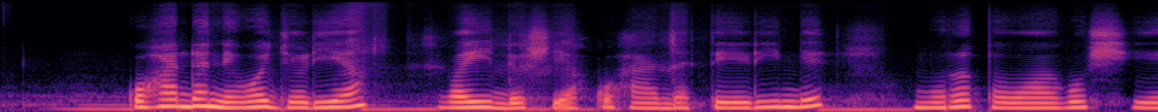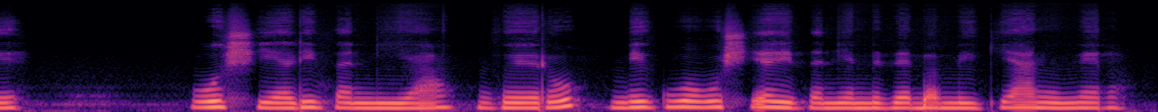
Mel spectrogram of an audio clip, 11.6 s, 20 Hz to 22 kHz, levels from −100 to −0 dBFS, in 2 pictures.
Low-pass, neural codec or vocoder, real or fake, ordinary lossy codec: 19.8 kHz; autoencoder, 48 kHz, 32 numbers a frame, DAC-VAE, trained on Japanese speech; fake; none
